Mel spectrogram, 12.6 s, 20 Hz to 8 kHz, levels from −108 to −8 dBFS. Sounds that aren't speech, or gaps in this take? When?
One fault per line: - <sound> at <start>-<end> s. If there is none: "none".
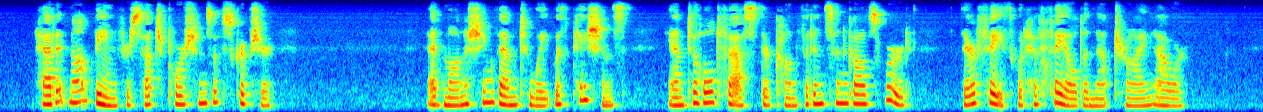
none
